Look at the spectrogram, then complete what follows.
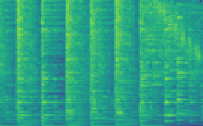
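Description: Upbeat electronic backing music of a children's song, with no singing: a steady dance kick drum at about four beats a second under synth chords and melody. The drums drop out near the end, leaving the melody.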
